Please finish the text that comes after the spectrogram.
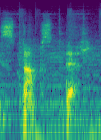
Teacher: you have just that P and D sound, making it very, very final and very harsh here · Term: plosive element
